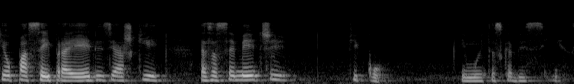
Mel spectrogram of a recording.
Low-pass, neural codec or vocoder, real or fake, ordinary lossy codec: 7.2 kHz; none; real; none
